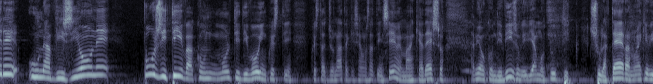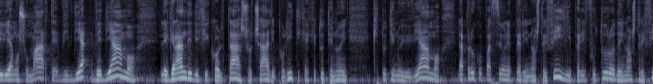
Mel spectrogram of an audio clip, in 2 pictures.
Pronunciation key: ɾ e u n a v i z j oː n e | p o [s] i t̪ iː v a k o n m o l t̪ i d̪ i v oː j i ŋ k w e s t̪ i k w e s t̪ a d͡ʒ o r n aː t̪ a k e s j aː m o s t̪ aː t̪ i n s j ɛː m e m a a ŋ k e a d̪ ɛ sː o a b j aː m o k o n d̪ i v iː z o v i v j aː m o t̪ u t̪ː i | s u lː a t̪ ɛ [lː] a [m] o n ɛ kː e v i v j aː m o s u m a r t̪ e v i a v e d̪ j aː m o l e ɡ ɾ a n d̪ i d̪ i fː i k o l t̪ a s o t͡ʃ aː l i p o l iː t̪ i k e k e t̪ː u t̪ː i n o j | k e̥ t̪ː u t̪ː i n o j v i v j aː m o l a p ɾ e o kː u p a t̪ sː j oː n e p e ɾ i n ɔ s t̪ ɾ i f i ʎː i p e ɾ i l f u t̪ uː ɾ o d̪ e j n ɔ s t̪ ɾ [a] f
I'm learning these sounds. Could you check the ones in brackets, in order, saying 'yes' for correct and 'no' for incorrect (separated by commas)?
no, no, no, no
